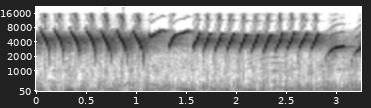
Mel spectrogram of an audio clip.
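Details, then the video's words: Canary delivering a fast, regular trill of high down-slurred notes, interrupted by rising whistled sweeps, then another steady trill ending in two upward-curving whistles. "NAGA BONAR Kenari FABA SF"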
